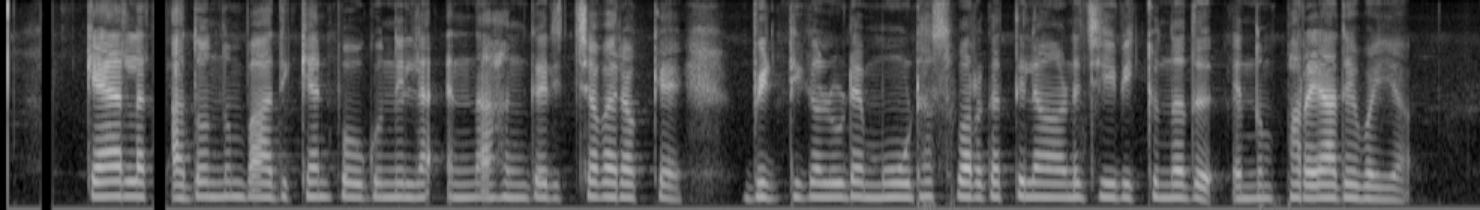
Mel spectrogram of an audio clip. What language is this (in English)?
Malayalam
